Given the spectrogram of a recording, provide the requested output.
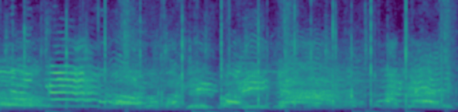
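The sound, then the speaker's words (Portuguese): A large crowd in Itaquera shouts and roars loudly and continuously, with rhythmic chanting voices and thumping drum-like beats pulsing underneath, dense throughout. “Mas eu tô ouvindo um grito forte vindo de Taquera! de novo!”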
